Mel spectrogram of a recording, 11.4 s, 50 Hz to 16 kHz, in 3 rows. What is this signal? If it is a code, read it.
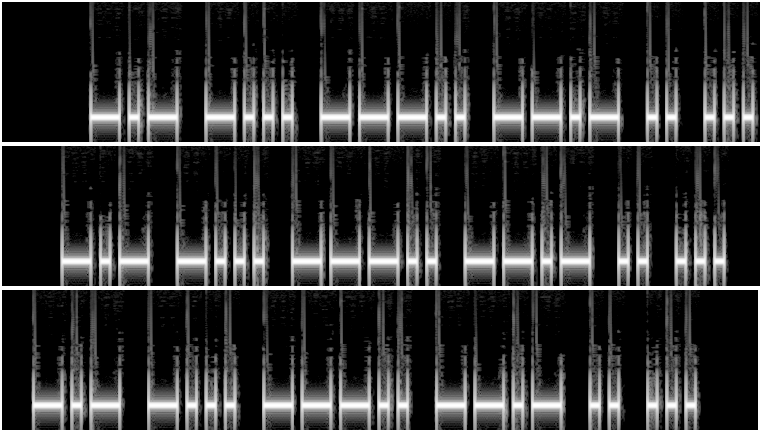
Morse code, heard as a keyed tone, about 25 wpm, 700 Hz. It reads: KB8QIS KB8QIS KB8QIS
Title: USA Call Signs Repeated 3x 25wpm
